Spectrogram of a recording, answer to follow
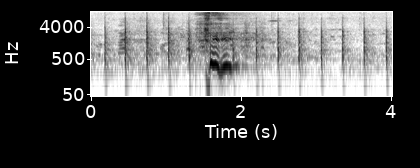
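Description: Steady rhythmic knocking by the dalang's cempala, about three to four sharp knocks a second, keeping time for the wayang kulit performance. A short vocal exclamation breaks in about a second and a half in and is the loudest sound.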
